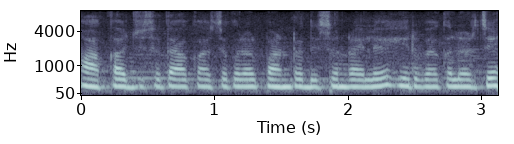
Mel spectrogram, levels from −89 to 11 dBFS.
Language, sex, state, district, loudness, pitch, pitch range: Marathi, female, Maharashtra, Sindhudurg, -14 LUFS, 215 Hz, 210-220 Hz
